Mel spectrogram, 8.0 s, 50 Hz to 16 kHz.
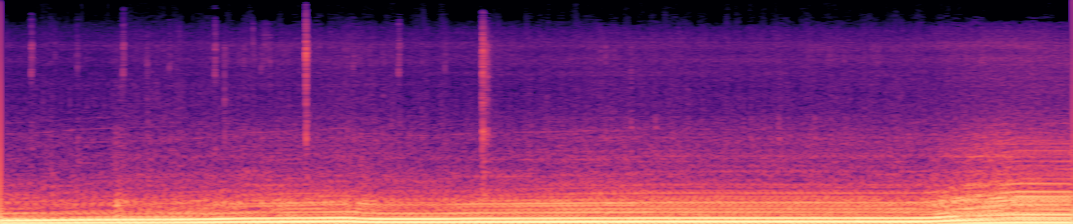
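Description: Pickup truck's LS V8 engine pulling hard under heavy throttle, heard from inside the cab, its pitch climbing near the end as the revs rise.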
